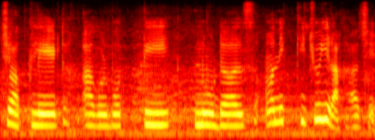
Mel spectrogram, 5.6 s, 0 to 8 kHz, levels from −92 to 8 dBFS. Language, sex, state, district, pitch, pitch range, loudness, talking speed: Bengali, female, West Bengal, Purulia, 225 Hz, 210-245 Hz, -14 LUFS, 75 wpm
